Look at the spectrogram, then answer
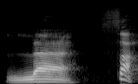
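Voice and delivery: Läsa split in two, second syllable lifted; grave accent. Shown as a demonstration. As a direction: hold Lä low, then jump up on sa. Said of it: "det är grav accent".

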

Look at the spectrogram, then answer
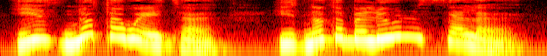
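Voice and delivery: high, loud, agitated protest; crying out. A narrator's reading. French manager correcting the children, crying out. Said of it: "cried the manager".

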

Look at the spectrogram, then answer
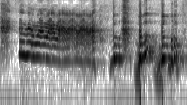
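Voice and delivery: high squealing laugh of joy; happy look laugh. Acted. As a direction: squeal like a delighted kid. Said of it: "Here's my happy look".

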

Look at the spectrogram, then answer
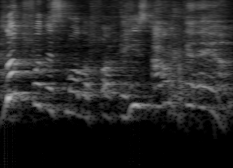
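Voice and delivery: ordinary talk, nothing marked

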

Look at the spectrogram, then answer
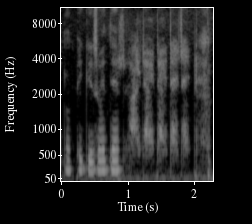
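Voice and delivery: faint, scared hushed whisper; frightened whisper. Real, not acted. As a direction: whisper so nobody hears. Hiding from piggy.

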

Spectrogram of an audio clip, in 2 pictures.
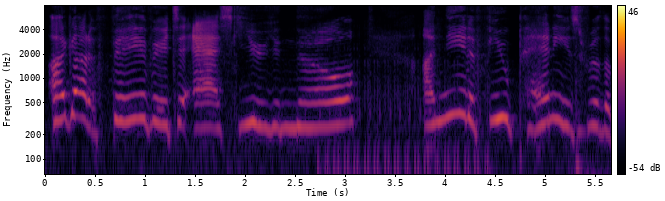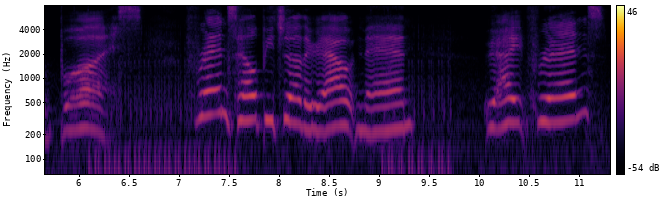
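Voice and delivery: slow, spaced-out street guy; stoned alley stranger asking for bus money. Acted. Voices the high alley stranger.

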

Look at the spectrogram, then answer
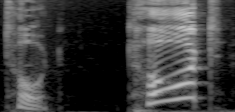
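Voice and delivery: high, loud cry of disbelief; disbelieving cry. A narrator's reading. Cardinal learning that My Lady is dead, disbelieving. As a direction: exclaim it as a stunned question. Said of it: "rief der Kardinal, der an das".

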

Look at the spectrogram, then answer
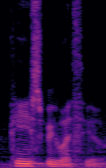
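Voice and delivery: calm frightened friends softly; gentle Jesus greeting. Acted. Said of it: "Jesus says".

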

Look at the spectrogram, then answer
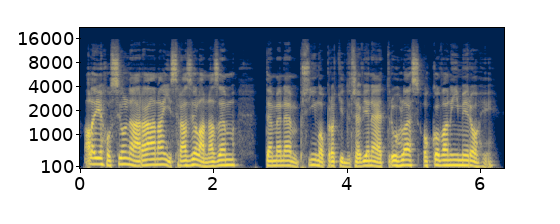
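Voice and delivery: plain reading voice

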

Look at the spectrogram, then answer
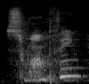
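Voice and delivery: put-on high, worried little boy; timid question. A narrator's reading. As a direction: squeak it from a hiding place. Hidden twin alarmed.

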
